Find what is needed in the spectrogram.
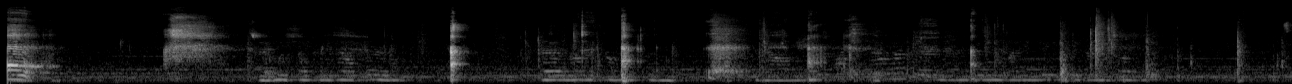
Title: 4 year old burping master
